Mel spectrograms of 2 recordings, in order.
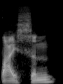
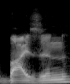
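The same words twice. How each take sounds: First: The middle consonant is a hissing s sound. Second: The middle consonant is a buzzing z sound. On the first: The speaker calls it wrong. "not Bison" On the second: The speaker calls it right. "like with a Z type of sound"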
